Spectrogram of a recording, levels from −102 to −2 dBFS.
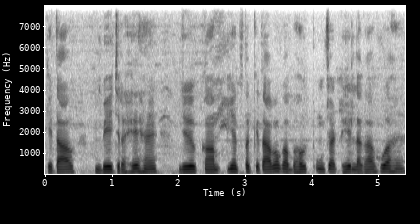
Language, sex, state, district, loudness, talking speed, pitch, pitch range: Hindi, male, Haryana, Charkhi Dadri, -17 LUFS, 165 wpm, 130 Hz, 125-140 Hz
